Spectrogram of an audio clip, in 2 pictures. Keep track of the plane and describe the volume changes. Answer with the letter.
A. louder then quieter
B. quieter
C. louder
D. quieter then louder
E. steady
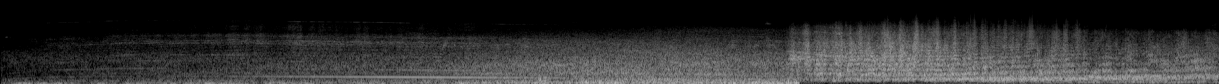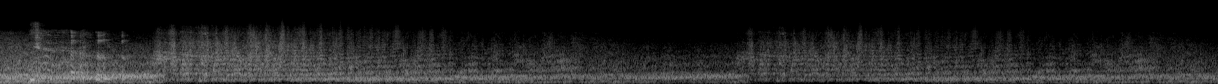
A.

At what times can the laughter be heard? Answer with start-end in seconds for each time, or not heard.
12.4-13.5.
